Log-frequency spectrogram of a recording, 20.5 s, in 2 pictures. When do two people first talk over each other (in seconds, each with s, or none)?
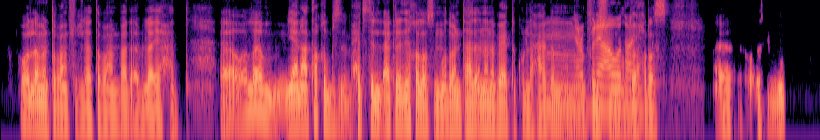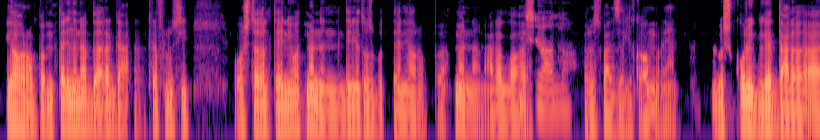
6.8 s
